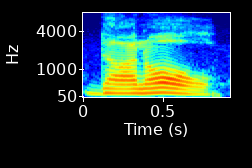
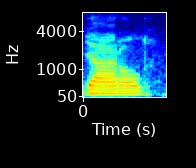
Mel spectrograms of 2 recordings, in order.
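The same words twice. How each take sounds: First: The name ends without a final d sound. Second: The name ends with a final d sound. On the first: This is the name's original form. "his real name is Donald" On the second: This form makes the name sound American or British. "they put a D at the end and made it Donald"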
